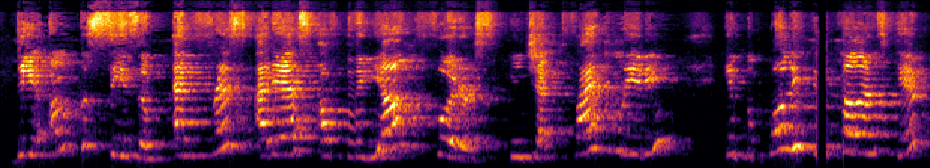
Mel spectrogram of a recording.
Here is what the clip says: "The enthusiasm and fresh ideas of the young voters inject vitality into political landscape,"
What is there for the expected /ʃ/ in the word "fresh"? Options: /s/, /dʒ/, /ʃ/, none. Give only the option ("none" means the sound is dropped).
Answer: /s/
